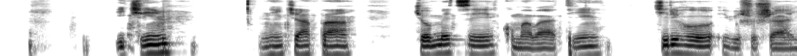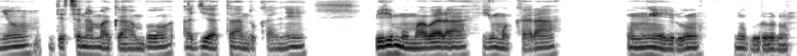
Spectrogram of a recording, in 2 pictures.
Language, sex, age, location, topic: Kinyarwanda, male, 25-35, Kigali, government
